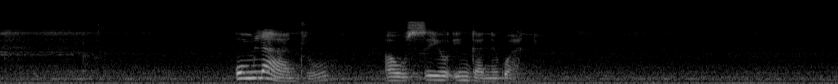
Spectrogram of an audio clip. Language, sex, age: Swati, female, 22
